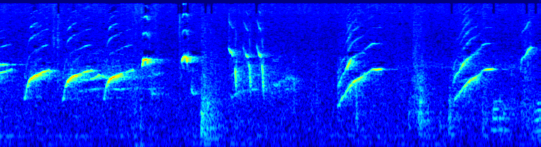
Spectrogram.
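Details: Canary song heard as short phrases of bright upslurred whistles repeated in threes, separated by brief pauses, with a few sharp clicks and softer sweeping notes between.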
